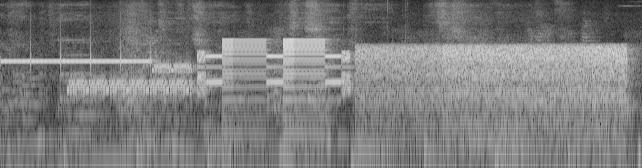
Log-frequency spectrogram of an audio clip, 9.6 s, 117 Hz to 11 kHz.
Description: Dial-up modem handshake (V.34 or later), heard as a whistle, warbles, then hiss, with room echo and the noise of a cafe.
